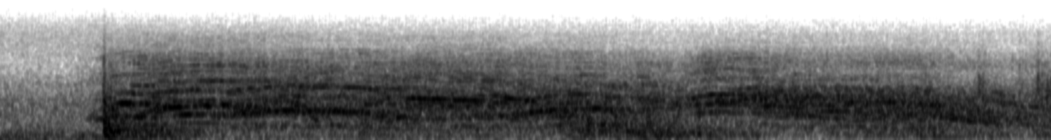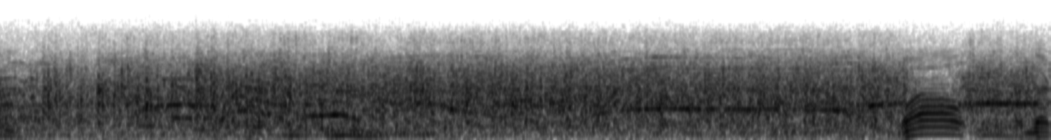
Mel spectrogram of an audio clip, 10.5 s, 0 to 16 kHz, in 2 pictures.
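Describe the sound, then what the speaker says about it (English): A crowd at the 1986 Greater Los Angeles Open bowling tournament cheers and claps, a loud burst that swells then slowly thins, with a commentator's voice partly over it and a sharp knock near the end. "I can hear them all cheering."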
